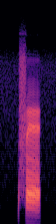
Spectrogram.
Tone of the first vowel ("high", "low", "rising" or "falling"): low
